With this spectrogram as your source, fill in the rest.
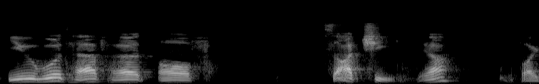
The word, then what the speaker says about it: Saatchi: This chi is a suffix. That should really be Sa'at. Two A's and another A. Sa'at. Chi.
